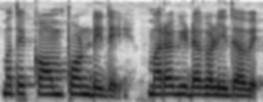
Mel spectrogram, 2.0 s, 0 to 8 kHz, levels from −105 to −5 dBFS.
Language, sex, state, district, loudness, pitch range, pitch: Kannada, female, Karnataka, Bangalore, -13 LUFS, 215-240 Hz, 230 Hz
